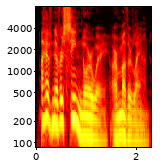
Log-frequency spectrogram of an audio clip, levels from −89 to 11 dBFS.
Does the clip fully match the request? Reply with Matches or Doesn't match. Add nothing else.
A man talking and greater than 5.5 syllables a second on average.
Doesn't match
